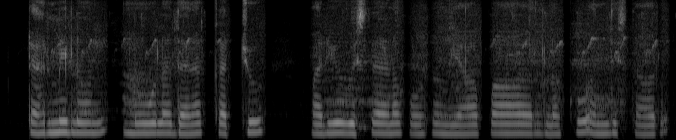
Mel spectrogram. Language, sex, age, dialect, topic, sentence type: Telugu, female, 56-60, Southern, banking, statement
